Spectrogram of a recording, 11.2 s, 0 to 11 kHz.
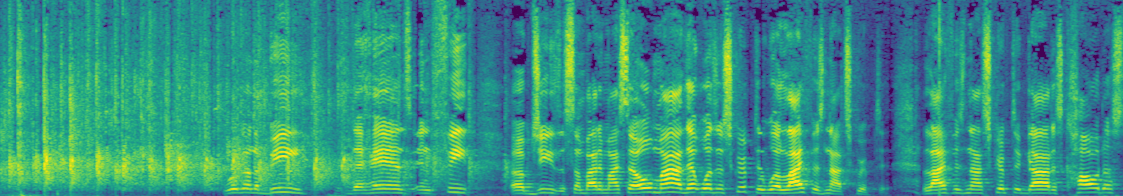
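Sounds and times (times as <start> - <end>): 
audience clapping hands: 0.0 - 5.6
speech: 2.2 - 11.2.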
